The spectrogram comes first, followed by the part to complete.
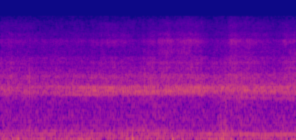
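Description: Outboard motor of an inflatable coach boat running steadily under way, mixed with wind and water noise.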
